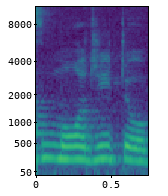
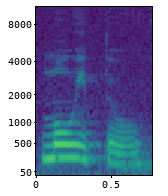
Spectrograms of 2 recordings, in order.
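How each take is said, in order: First: Mojito as "mo-JEE-to"; common mispronunciation. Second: Mojito as mo-HEE-to; correct pronunciation. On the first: Teacher quoting so many people around her, mispronounced. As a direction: say mojito with an English j sound. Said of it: "so many people around me calling it as". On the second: Teacher correcting people around her, correct pronunciation. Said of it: "but it is mojito". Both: Shown as a demonstration.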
